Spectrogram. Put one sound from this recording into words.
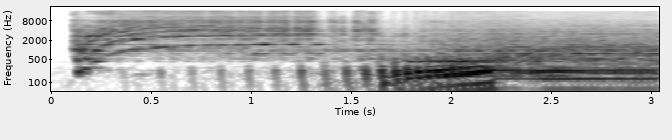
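A generator engine starts up with a rising whine.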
